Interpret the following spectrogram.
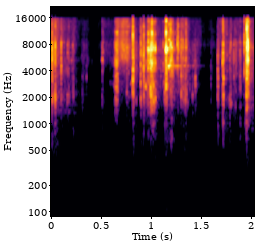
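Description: Rope access hardware being handled on a harness: a run of light metallic clicks and rattles from the descender and carabiners as it is fitted to the rope.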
